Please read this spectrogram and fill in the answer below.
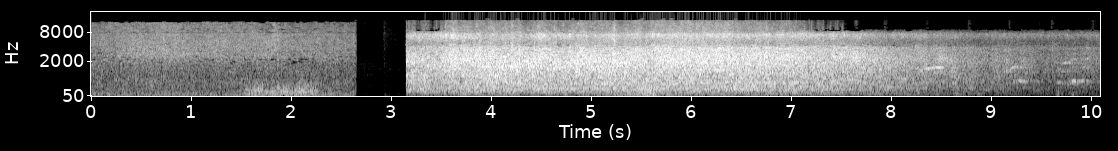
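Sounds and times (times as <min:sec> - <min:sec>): heavy rain: 0:00.0 - 0:10.0
strong wind: 0:00.0 - 0:10.0.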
